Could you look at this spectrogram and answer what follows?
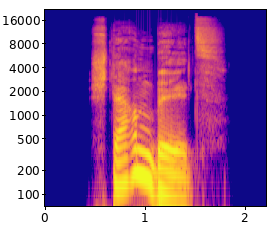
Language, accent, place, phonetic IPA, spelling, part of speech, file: German, Germany, Berlin, [ˈʃtɛʁnˌbɪlt͡s], Sternbilds, noun, De-Sternbilds.ogg
- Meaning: genitive of Sternbild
